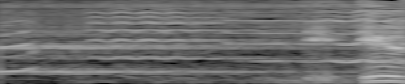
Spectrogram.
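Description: Quiet film-score music holding a few long, steady notes, with a voice starting just before the end.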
